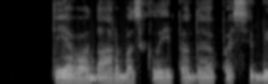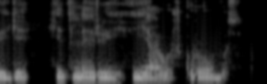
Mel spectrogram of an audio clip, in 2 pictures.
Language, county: Lithuanian, Šiauliai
